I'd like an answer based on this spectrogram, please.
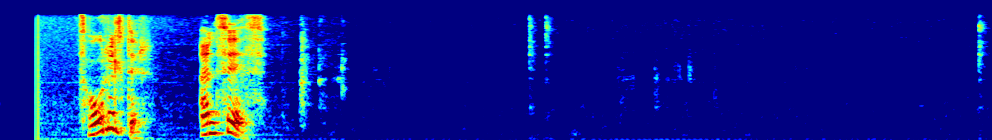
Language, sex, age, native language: Icelandic, female, 50-59, Icelandic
